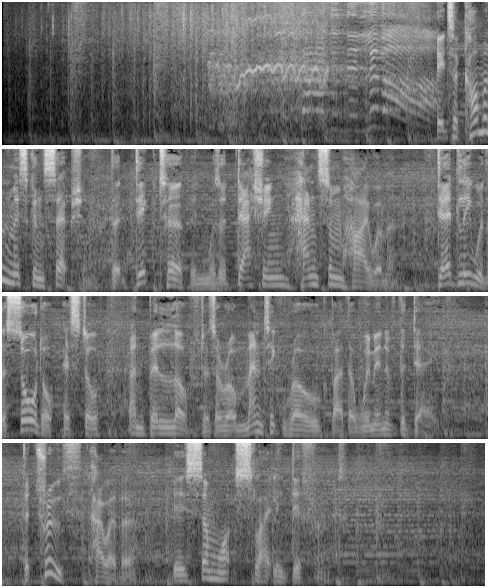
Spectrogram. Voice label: narrative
